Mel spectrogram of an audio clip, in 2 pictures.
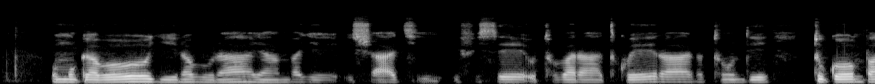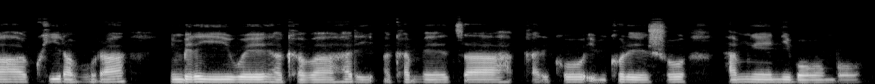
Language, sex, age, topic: Rundi, male, 18-24, education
